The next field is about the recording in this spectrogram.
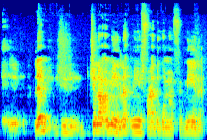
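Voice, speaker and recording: Relaxed man in an echoey room. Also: medium pitch, a little fast. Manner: relaxed, full of fillers. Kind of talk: casual chat. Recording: echoey room, far from mic.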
